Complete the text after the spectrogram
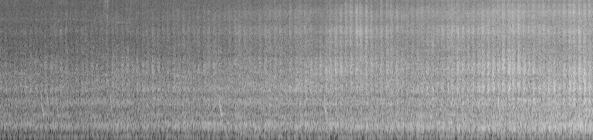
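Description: A steam locomotive chuffs rhythmically, growing louder as it approaches.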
